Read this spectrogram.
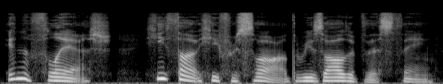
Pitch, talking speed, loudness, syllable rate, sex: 160 Hz, 160 wpm, -17 LUFS, 3.7 syllables/s, female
